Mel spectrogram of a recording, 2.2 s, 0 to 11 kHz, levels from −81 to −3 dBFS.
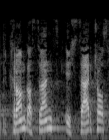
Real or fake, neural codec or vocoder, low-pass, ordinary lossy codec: real; none; 7.2 kHz; none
